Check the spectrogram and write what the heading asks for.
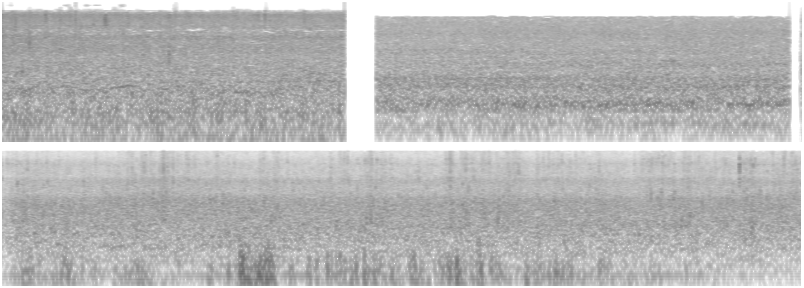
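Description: Heavy rain and fast-flowing floodwater: a steady rushing hiss of water through several clips joined together, cutting out briefly twice. In the last part, brown floodwater runs down a street, with a couple of low thumps.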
